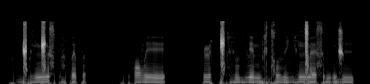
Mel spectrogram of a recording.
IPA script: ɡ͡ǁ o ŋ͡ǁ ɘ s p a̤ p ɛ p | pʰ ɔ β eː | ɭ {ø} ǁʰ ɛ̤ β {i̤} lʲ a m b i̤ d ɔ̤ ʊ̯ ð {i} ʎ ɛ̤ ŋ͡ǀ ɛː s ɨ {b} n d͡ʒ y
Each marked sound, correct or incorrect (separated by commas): incorrect, correct, correct, correct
